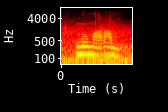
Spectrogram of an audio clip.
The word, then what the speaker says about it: numaram: Numaram.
